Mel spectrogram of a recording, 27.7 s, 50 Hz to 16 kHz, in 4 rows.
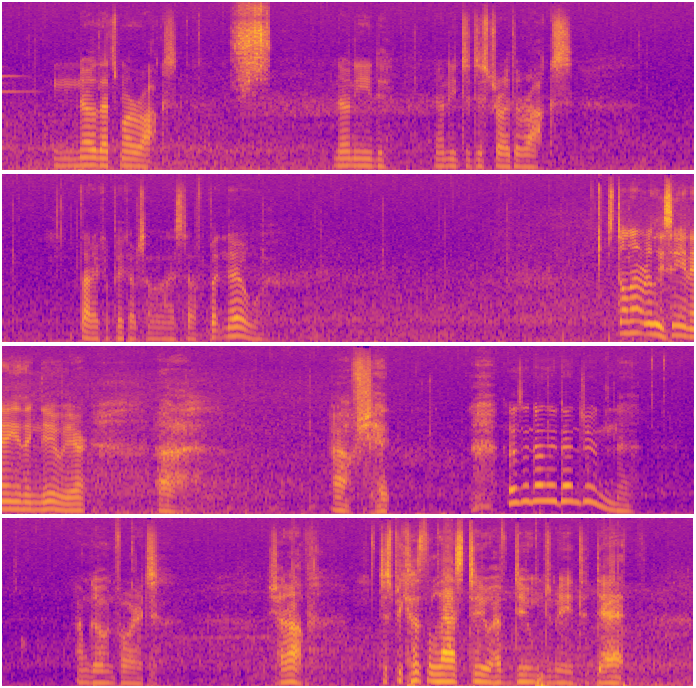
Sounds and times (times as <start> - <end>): Speech: 0.5 - 1.8, 3.3 - 5.8, 7.7 - 9.6, 12.9 - 14.7, 17.1 - 17.7, 18.8 - 20.2, 21.5 - 22.4, 23.4 - 27.0.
